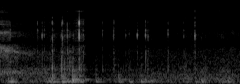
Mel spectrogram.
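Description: Soft, irregular small clicks and rubbing as hands move the jointed limbs of an S.H. MonsterArts King Kong plastic action figure.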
